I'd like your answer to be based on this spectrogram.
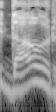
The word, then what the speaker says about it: Dawr: Daour, comment on prononce D-A-W-R. – Oui, Daour, c'est une forme.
